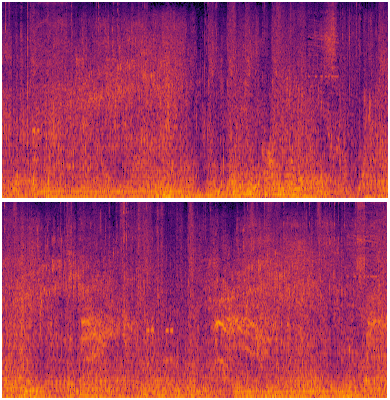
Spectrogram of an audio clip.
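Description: Weapons fire and blasts crackle in a fast game battle.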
